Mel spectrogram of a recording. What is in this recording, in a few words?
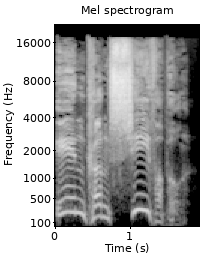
Male Human Wow; en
